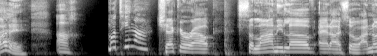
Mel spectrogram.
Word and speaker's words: Tselane: Saying it is one thing, but it's spelled T as in Tom, SELANELOVE. So Tselane.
